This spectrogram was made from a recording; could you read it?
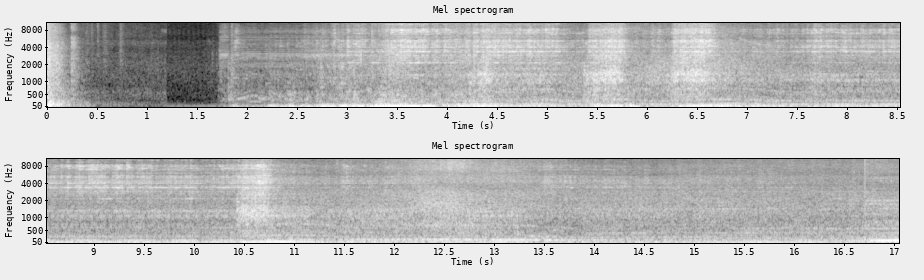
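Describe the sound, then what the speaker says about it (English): Engine of a John Deere-style combine harvester idling after a cold-morning start, a steady low rumble with a faint high turbo whistle layered on top, continuous and close. "That turbo whistle. I'm like addicted to the sound of this engine."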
